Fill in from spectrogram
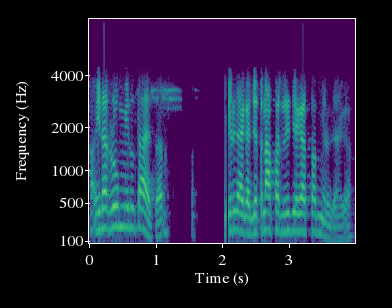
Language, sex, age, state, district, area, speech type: Hindi, male, 18-30, Bihar, Vaishali, rural, conversation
